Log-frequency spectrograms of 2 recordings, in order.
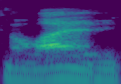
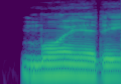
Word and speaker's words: moiety: I mean, there's always moiety, but no one likes By the way, that.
